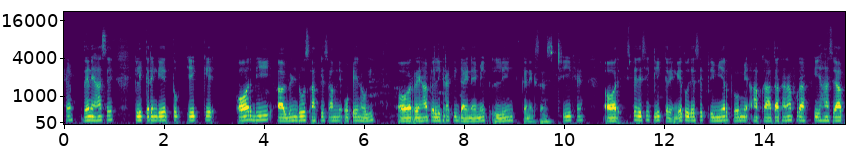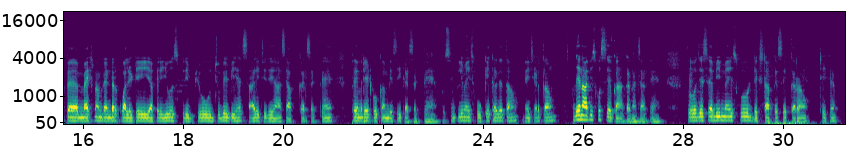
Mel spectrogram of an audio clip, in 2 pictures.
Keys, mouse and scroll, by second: 23.6 click, 27.8 click, 29.4 click.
